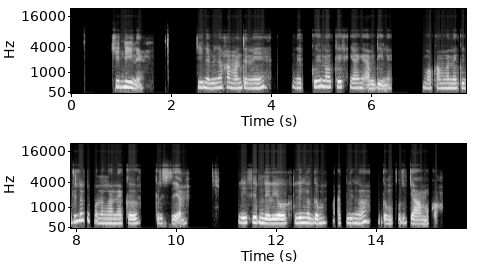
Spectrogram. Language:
Wolof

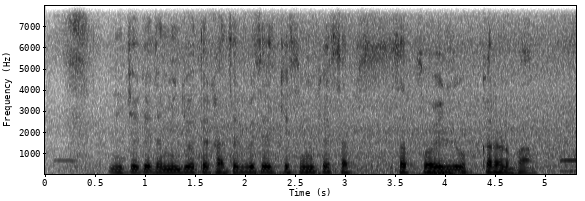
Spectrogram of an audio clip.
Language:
Bhojpuri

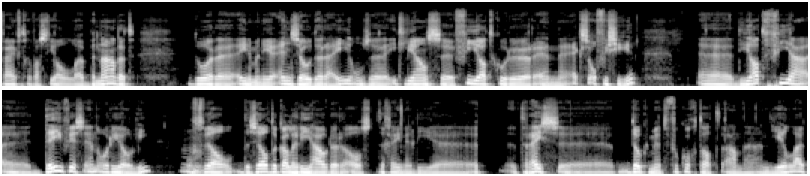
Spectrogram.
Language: Dutch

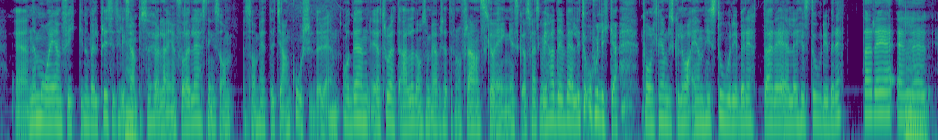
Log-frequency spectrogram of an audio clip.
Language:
Swedish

